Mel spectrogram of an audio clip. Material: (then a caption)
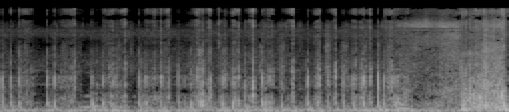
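Leather. Long nails scratch the insole of a brown croc-textured leather loafer, then tap and scratch its textured outer surface. A quick run of dull, low taps mixes with dry scraping, growing louder and brighter toward the end.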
